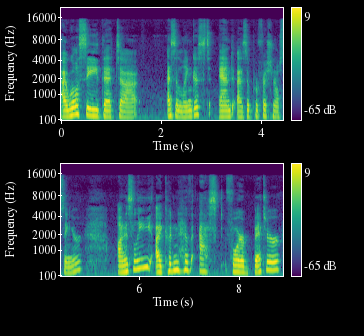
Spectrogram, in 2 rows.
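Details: Woman, a native American English speaker, linguist and singer, had a small ischemic stroke and was recorded 6 days later. Initially heavy Eastern Russian accent, now lighter, generally European, shifting Irish when passionate: foreign accent syndrome.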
